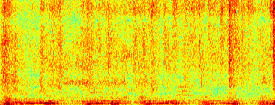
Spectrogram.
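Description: A pair of Lahore pigeons giving low, rolling coos in a steady repeating rhythm, close by and fairly soft, with a faint voice in the background.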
